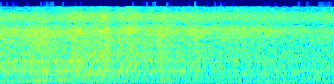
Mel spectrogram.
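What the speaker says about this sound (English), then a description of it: "Take your rice wine vinegar, put that in there" Rice wine vinegar hits a hot Dutch oven while building a braised pork belly sauce, letting out a loud, steady steam hiss that fades slightly toward the end.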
